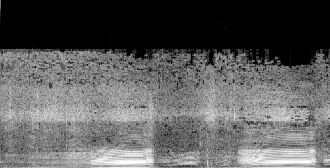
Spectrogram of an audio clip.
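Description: Cattle calves being rounded up for processing let out two long, loud, drawn-out moos, close to the listener, separated by a brief pause.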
